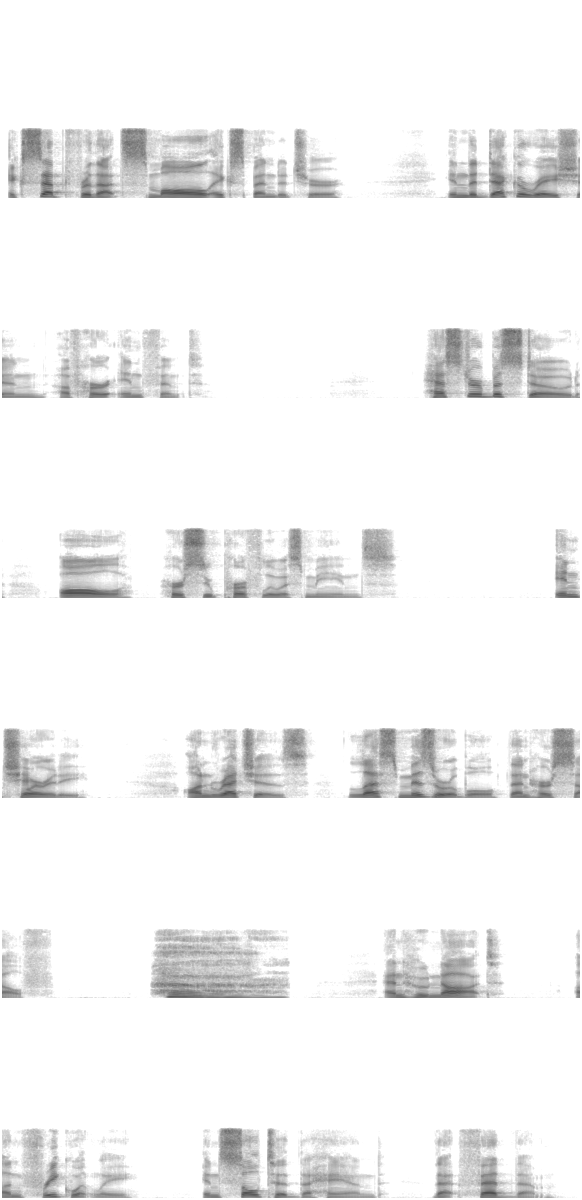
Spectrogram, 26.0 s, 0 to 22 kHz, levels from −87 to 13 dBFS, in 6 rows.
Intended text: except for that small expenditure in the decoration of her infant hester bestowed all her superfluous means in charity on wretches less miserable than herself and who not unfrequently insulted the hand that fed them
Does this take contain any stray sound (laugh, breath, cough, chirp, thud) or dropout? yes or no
yes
